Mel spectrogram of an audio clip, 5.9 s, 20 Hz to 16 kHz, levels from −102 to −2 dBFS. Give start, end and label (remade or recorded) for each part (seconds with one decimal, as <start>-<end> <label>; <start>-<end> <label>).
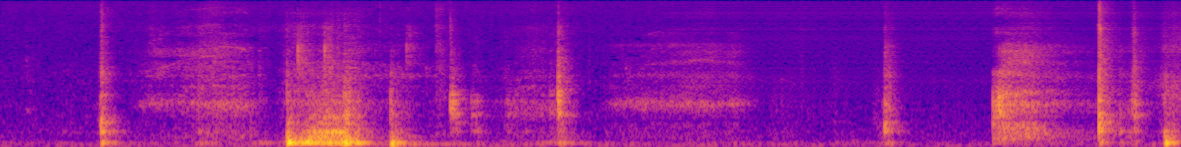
0.0-3.3 recorded; 3.3-5.9 remade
